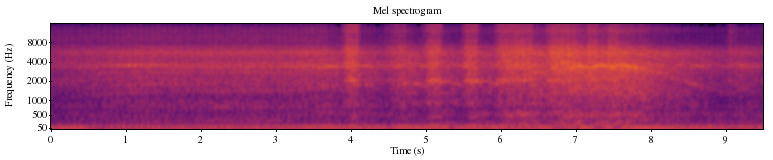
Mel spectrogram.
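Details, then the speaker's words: 1971 Chevy K10 4x4 pickup, small-block 350 V8, restarted after sitting about 10 years, choke on: slow, loping, uneven idle with stumbles; carburetor gasket dry-rotted and leaking; owner suspects the old gas causes the low rough idle. "It might be idling low right now due to the just because of that gas."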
